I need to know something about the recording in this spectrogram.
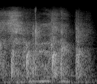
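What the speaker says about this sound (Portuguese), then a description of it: "salva de palmas para ele" Audience clapping at a health conference panel in Brazil, a short burst of applause from the seated crowd, loud and close, rising and falling over about a second.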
